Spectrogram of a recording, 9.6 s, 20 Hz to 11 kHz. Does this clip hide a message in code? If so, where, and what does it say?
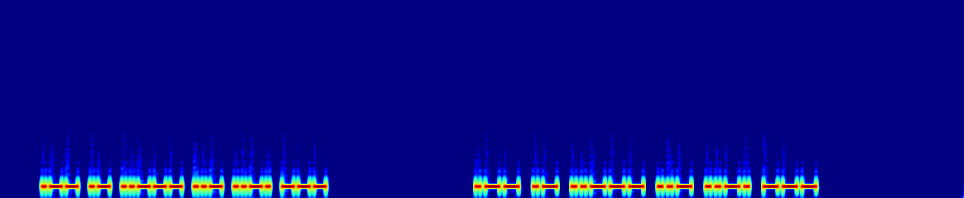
Yes: Morse code from 0.4 to 8.2 s, heard as a keyed tone, about 32 wpm, 700 Hz. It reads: WA2UFO WA2UFO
